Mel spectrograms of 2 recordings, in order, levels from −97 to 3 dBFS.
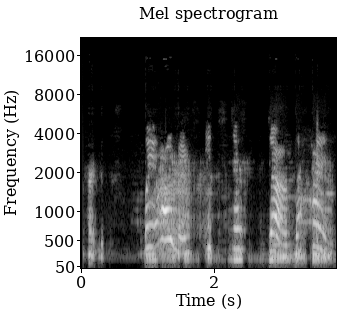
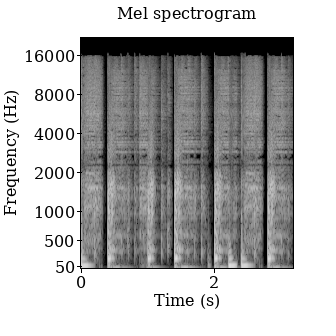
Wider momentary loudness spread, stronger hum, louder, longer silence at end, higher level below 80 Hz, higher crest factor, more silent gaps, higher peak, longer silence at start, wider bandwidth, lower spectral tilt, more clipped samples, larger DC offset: first, 15 LU vs 5 LU; neither; about the same, -19 LUFS vs -19 LUFS; about the same, 0.05 s vs 0 s; second, -64 dBFS vs -26 dBFS; first, 20 dB vs 14 dB; neither; first, 0 dBFS vs -4 dBFS; about the same, 0.1 s vs 0 s; second, 5.2 kHz vs 17 kHz; first, -9 dB/octave vs -3 dB/octave; neither; neither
